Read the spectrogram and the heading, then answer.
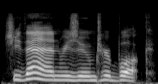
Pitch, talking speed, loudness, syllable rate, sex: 200 Hz, 190 wpm, -15 LUFS, 4.7 syllables/s, female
